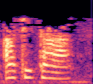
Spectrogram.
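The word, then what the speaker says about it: Ajita: Ngài A Dật Đa, tiếng Ấn Độ đọc là Achita, chữ Hán là Vô Năng Thắng, là tên riêng của Ngài Di Lặc Bồ Tát, tiếng Ấn Độ đọc là Makaya.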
